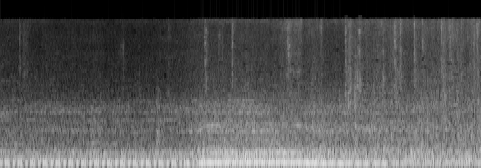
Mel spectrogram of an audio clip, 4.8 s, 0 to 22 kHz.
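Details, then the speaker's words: 1991 Chevrolet Silverado full-size, all factory, low miles, sitting seven years after a wreck, started after months: smooth even low rumble swelling slightly, no ticks, knocks or stumbles; runs sweetly. "This one runs better probably than any of our vehicles."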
